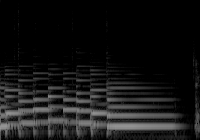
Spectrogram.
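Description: Korg digital piano playing a five-finger exercise on the white keys from middle C: C, D, E, F, G and back down to C, about three notes a second, without repeating the top note. The final C is held for about a second and a half and then fades away.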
